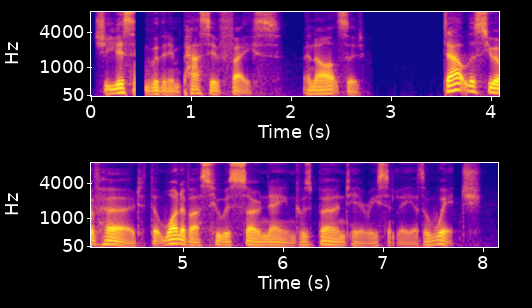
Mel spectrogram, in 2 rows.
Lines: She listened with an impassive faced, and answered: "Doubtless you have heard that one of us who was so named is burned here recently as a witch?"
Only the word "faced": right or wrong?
wrong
